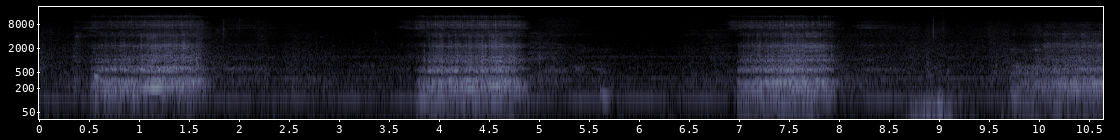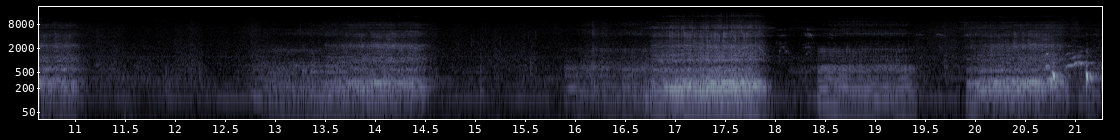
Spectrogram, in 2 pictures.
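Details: Mom and dad both snoring loudly in a quiet room; mom had been drinking all day before passing out. Rough snores recur steadily about every three seconds, roughly 18 breaths a minute.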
